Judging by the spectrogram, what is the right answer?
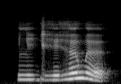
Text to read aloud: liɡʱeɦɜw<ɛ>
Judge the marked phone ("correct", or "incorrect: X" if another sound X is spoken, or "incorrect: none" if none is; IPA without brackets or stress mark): incorrect: ɜ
